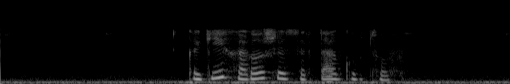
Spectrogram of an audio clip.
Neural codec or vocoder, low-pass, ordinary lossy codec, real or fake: none; 5.4 kHz; AAC, 24 kbps; real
